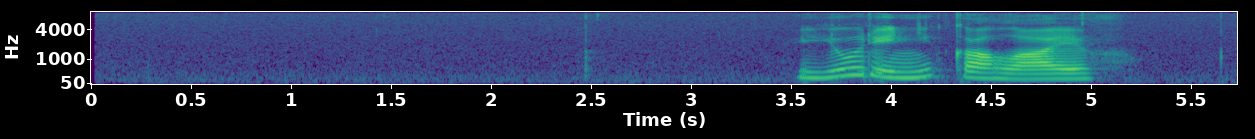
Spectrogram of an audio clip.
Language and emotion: Russian, neutral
